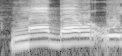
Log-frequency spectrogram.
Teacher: जो अ है ये ओष्ठय नहीं है। म, ब और ऊ क्या होते हैं? ओष्ठय होते हैं।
